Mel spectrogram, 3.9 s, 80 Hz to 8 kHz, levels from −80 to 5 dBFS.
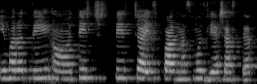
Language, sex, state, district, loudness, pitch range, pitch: Marathi, female, Maharashtra, Pune, -31 LUFS, 260-295 Hz, 280 Hz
